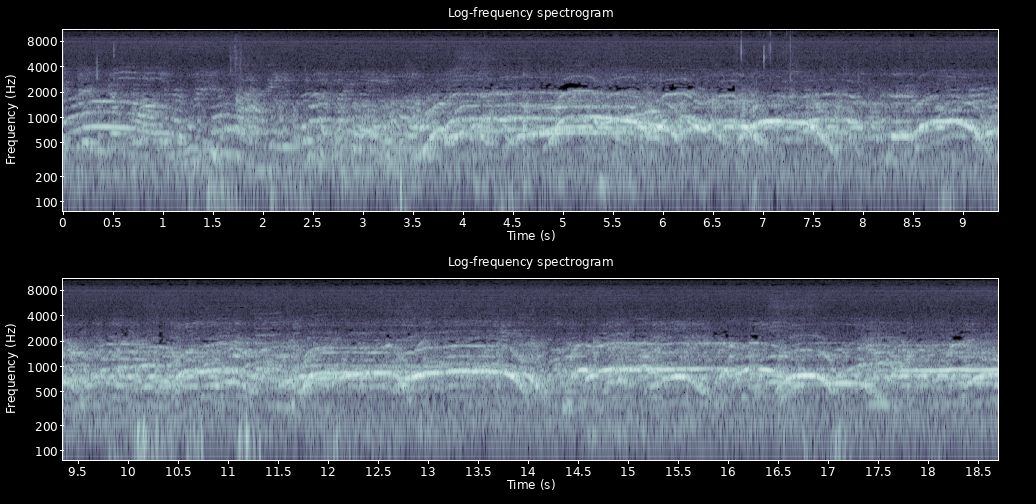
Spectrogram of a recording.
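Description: A group of women sings with feeling, heard through a television speaker.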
